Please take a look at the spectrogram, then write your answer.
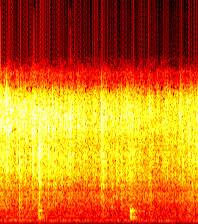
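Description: Potatoes fry in a pan beside okra, a steady soft sizzle with a faint crackle and a couple of quiet stirring touches, heard alone without voices.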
